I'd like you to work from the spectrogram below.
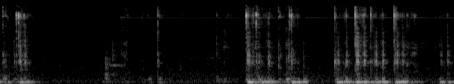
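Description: Quick bursts of typing on a computer keyboard, close clicky keystrokes in short runs separated by pauses, with no voices.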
